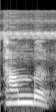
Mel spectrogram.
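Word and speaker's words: thumb: Now next is थम्ब, normally हम इसको थम्ब बोलते हैं और हम बी प्रोनाउंस करते हैं, बट हमें नहीं करना बी प्रोनाउंस।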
